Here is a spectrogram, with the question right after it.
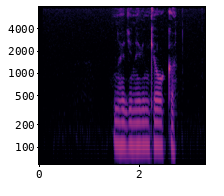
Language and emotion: Russian, neutral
